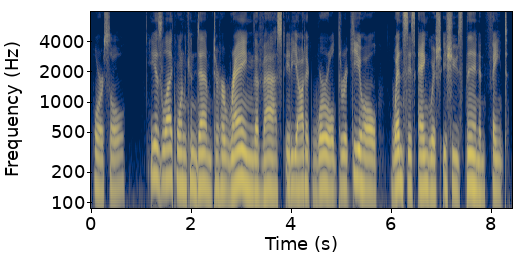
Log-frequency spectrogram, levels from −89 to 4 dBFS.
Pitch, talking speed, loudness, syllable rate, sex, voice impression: 145 Hz, 165 wpm, -18 LUFS, 4.7 syllables/s, female, slightly masculine, feminine, very gender-neutral, very adult-like, middle-aged, slightly thin, tensed, powerful, bright, hard, slightly muffled, fluent, slightly raspy, cool, intellectual, slightly refreshing, sincere, very calm, slightly mature, friendly, reassuring, slightly unique, slightly wild, slightly sweet, lively, kind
